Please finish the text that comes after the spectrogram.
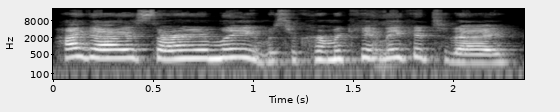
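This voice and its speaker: A woman's voice: very high-pitched, quick pace, pushed and bright, pitched above the performer's own voice, full character voice. A woman voicing a breezy, apologetic man filling in as a substitute teacher, upbeat and slightly flustered.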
